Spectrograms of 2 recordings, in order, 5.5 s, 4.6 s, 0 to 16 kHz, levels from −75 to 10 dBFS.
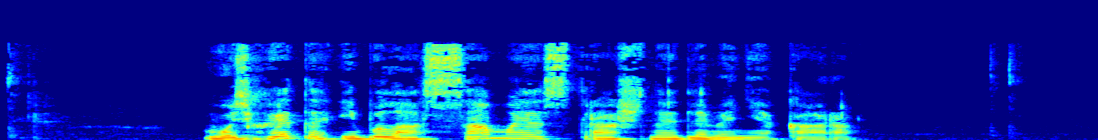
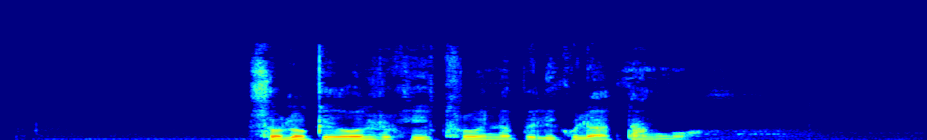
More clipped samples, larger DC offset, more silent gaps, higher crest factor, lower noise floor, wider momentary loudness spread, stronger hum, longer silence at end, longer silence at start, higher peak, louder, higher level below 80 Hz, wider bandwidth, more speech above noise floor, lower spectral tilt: neither; neither; neither; about the same, 18 dB vs 20 dB; about the same, -66 dBFS vs -66 dBFS; second, 8 LU vs 16 LU; neither; about the same, 1.25 s vs 1.15 s; second, 1 s vs 1.25 s; about the same, -2 dBFS vs -4 dBFS; first, -17 LUFS vs -22 LUFS; second, -58 dBFS vs -50 dBFS; about the same, 11.5 kHz vs 11.5 kHz; first, 49 dB vs 45 dB; second, -4.5 dB/octave vs -6.5 dB/octave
